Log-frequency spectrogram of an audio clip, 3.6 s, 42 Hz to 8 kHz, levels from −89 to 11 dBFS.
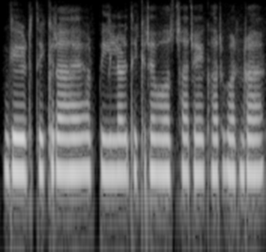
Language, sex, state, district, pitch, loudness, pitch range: Hindi, female, Madhya Pradesh, Bhopal, 225 Hz, -15 LUFS, 220-225 Hz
